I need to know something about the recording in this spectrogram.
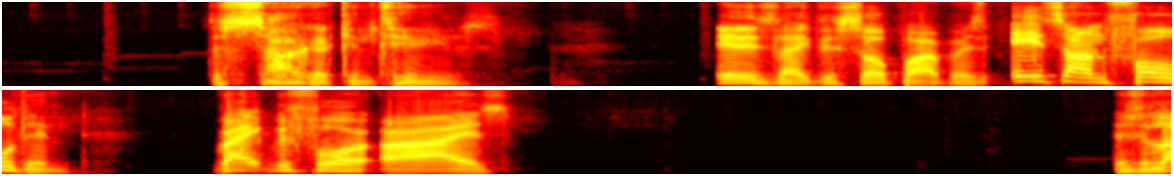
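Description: A young man speaks with animation into a close microphone, with pauses between phrases.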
